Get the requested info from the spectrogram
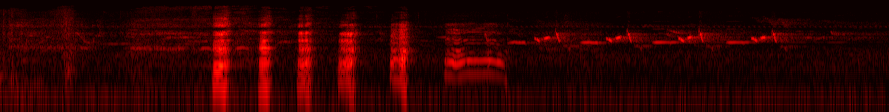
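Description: A man laughing in a quick run of short bursts, then a bird chirping several times in the background near the end.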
